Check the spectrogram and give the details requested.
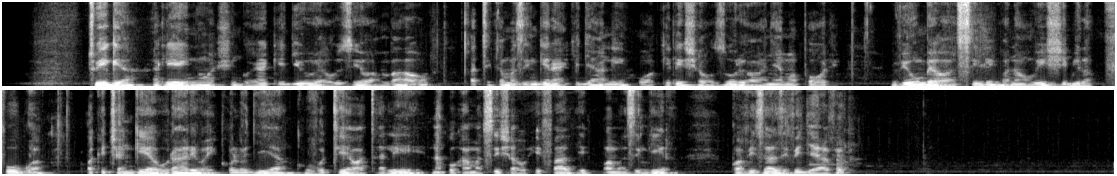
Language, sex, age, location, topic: Swahili, male, 18-24, Dar es Salaam, agriculture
